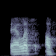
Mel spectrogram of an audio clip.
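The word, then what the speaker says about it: Thales: oleh-oleh Kota Bogor ya Adek tulisannya itu thls yo yah Orang Sunda itu yang suka dibilang talas ya Talib ya alis tapi dibacanya tales.of miletus ya kalau dari of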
